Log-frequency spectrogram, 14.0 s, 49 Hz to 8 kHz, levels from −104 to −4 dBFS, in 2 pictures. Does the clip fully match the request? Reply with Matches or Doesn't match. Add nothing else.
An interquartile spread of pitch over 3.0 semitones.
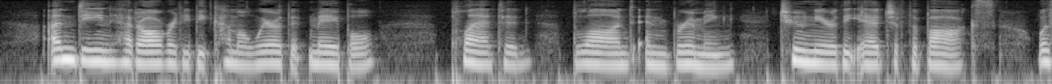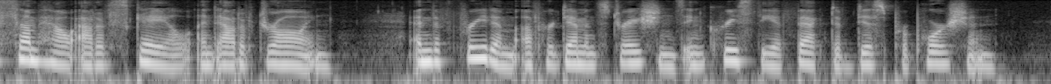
Doesn't match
